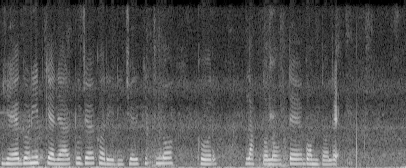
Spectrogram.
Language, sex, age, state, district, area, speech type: Goan Konkani, female, 18-30, Goa, Salcete, rural, read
